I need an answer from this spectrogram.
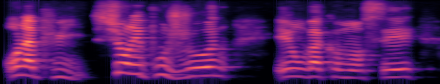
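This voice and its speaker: Young woman teacher on a livestream, slow careful talk, spells words out letter by letter, kinda high voice, encouraging. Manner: upbeat, encouraging, quizzes viewers. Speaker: French teacher hosting a livestream. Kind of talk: live online vocabulary lesson.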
